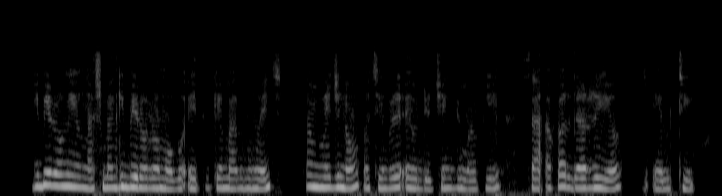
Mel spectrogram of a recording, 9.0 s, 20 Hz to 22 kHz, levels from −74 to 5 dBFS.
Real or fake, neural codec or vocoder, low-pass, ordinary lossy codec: fake; codec, 16 kHz, 2 kbps, FreqCodec, larger model; 7.2 kHz; AAC, 32 kbps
